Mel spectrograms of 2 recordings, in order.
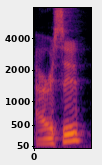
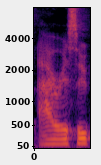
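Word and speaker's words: アリス: They're both called Arisu since that's how you pronounce Alice in Katakana. Oh, you know Alice is Arisu cuz they don't have L.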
